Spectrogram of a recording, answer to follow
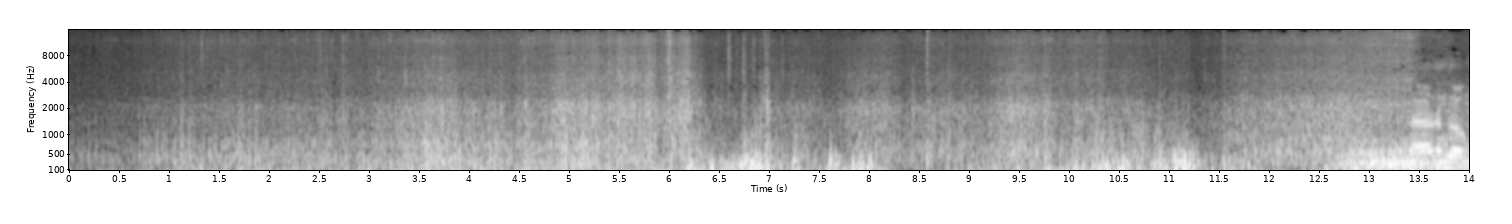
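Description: Rain and gusty wind buffeting the microphone, a rushing noise that swells and dips, with a few brief knocks about six to seven seconds in.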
